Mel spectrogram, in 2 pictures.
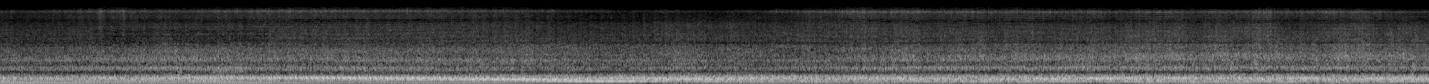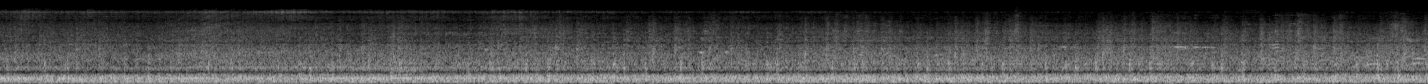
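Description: A diesel-hauled train passing: the locomotive's engine is heard at first, then a steady clatter of wheels over the rails as the cars roll by.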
